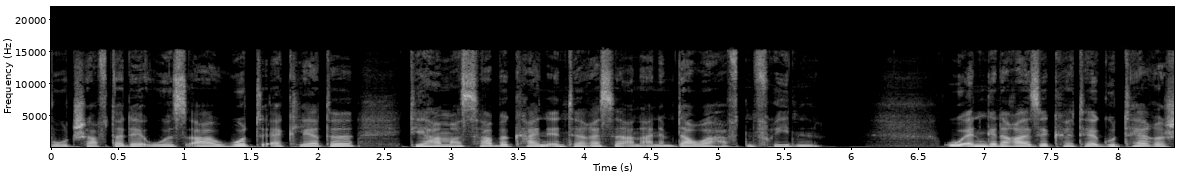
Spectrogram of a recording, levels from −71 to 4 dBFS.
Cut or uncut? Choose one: uncut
